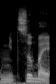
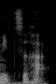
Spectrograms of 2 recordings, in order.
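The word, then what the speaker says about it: 三葉: Mitsuha bukan sano ya, tapi Mitsuha. Bawahnya juga salah tuh. Bukan Mitsuba ya, tapi Mitsuha. Mitsuha namanya ya.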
